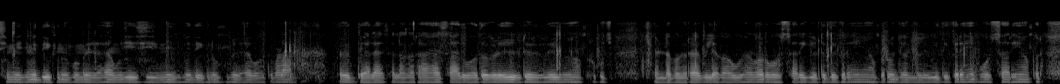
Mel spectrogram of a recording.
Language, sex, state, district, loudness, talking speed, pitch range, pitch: Hindi, male, Chhattisgarh, Kabirdham, -39 LUFS, 290 wpm, 105-110 Hz, 110 Hz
